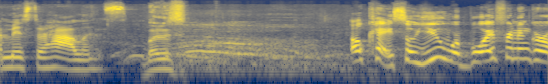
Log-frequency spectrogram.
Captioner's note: crowd gasps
